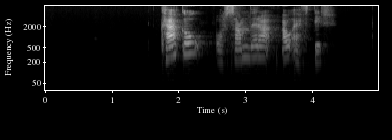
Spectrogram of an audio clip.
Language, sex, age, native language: Icelandic, female, 9, Icelandic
